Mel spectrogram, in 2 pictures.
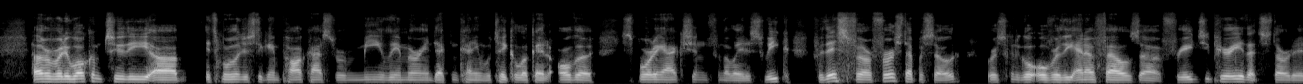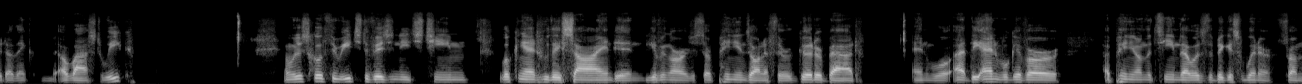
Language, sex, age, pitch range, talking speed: English, male, 20-39, 105-125 Hz, 235 wpm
